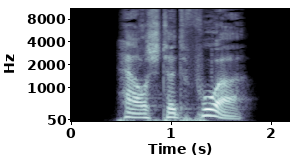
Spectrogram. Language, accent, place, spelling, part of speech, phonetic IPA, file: German, Germany, Berlin, herrschtet vor, verb, [ˌhɛʁʃtət ˈfoːɐ̯], De-herrschtet vor.ogg
- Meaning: inflection of vorherrschen: 1. second-person plural preterite 2. second-person plural subjunctive II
